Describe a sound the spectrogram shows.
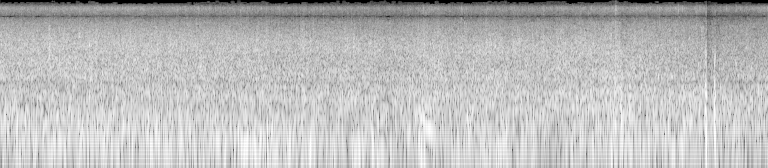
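Water rushes and splashes between rocks close by.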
